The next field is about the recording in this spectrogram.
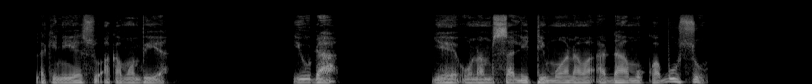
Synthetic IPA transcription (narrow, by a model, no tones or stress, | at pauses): lʔa̰kinijɛsṵʔa̰kamwambia | juɗa | ʄɛʔunam̩salitimwanawa̰ʔaɗamukwaɓusu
